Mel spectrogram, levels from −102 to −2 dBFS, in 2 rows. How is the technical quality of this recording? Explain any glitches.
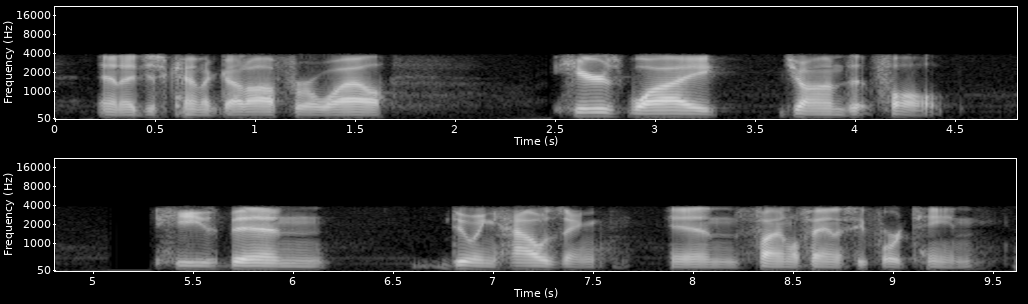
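Nothing stood out on listening to this telephone-band speech, so there is nothing to explain.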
